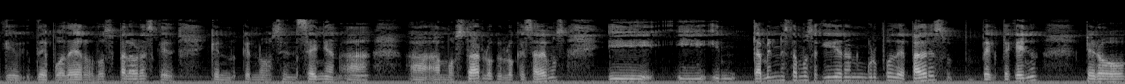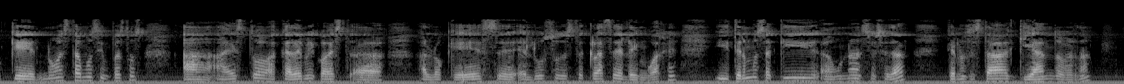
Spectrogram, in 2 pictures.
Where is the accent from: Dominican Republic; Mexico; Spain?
Mexico; now in United States; estoy yo experimentando en Estados Unidos también con donde entramos nosotros como mexicanos, entramos como hispanos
